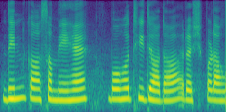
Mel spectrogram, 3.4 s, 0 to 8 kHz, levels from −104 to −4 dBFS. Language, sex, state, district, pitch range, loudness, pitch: Hindi, female, Punjab, Pathankot, 220-250 Hz, -14 LUFS, 240 Hz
